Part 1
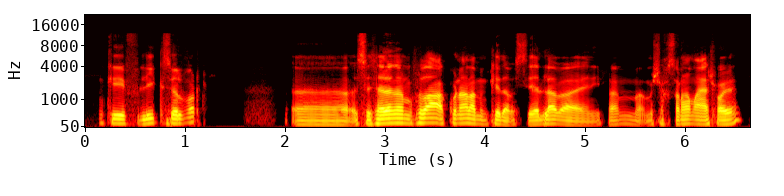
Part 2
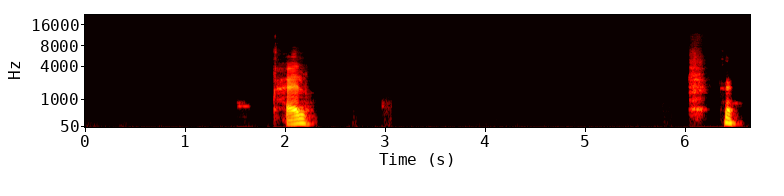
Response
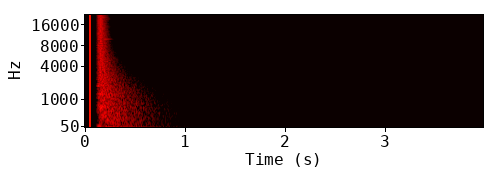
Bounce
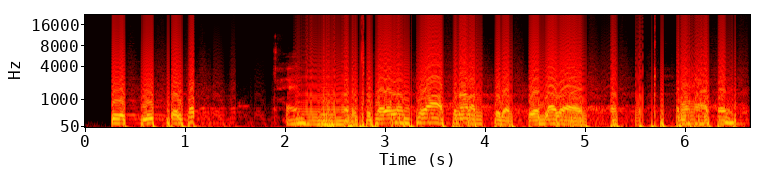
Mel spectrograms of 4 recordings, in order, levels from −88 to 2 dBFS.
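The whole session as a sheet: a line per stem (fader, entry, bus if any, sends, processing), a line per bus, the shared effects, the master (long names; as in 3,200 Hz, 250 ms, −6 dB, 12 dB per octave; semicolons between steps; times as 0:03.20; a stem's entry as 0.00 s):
−4.0 dB, 0.00 s, send −15.5 dB, echo send −22 dB, comparator with hysteresis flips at −27.5 dBFS
−3.0 dB, 0.00 s, no send, no echo send, bass and treble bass +12 dB, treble +8 dB; notch on a step sequencer 4.9 Hz 260–5,300 Hz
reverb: on, RT60 1.4 s, pre-delay 65 ms
echo: repeating echo 415 ms, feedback 33%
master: soft clipping −15 dBFS, distortion −18 dB; brickwall limiter −25.5 dBFS, peak gain reduction 10 dB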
